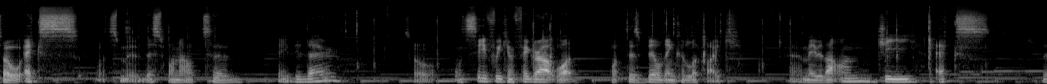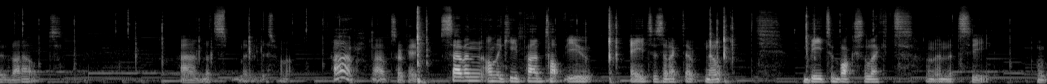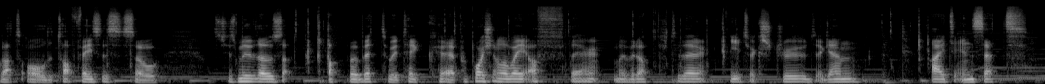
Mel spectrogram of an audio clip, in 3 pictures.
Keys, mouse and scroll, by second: 3.7 middle click, 5.4 ctrl+r, 7.0 2, 7.2 click, 7.6 middle click, 8.8 g, 10.8 middle click, 11.6 click, 12.4 3, 12.6 click, 12.9 e, 13.7 middle click, 14.6 KP_7, 15.7 scroll down 4, 16.0 shift+middle click, 16.6 a, 17.6 a, 17.7 a, 18.5 b, 19.5 middle click, 20.1-20.4 scroll up 5, 20.6 middle click, 22.0 middle click, 23.3 click, 24.1 ctrl+z, 25.4 click, 25.8 middle click, 26.6 click, 27.5-28.2 scroll down 3, 27.7 middle click, 28.2 e, 30.1 i.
